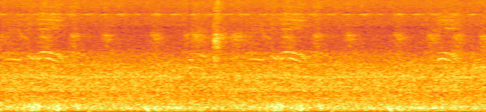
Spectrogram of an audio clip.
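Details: Green heron chicks, three in a nest at Lake Hollingsworth in Lakeland, Florida, competing for fresh food from parents; thin, arched squealing notes repeat every second or two against constant low-pitched background noise.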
